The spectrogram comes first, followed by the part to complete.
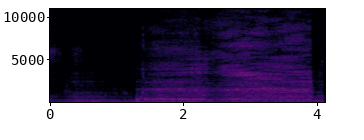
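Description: Near silence: faint room tone, with a very faint hiss from about a second in.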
